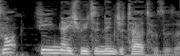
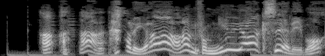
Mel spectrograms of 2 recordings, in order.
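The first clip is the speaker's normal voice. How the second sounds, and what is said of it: Put-on American country accent. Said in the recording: “always uses a country accent when he says dude ... it's the only American accent I can do”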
